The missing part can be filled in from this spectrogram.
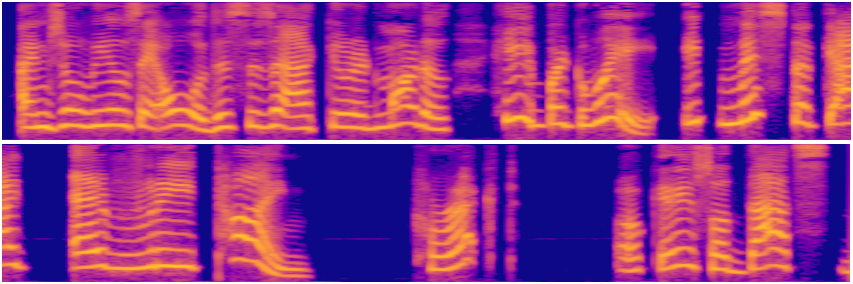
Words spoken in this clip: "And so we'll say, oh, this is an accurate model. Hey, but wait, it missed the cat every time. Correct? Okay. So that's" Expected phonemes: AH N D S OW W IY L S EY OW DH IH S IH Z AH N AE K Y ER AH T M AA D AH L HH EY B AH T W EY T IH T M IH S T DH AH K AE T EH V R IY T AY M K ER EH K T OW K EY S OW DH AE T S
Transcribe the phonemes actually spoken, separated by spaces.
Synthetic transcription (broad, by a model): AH N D S OW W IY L S EY OW DH IH S IH Z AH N AE K Y ER AH T M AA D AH L HH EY B AH T W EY IH T M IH S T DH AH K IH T EH V R IY T AY M K ER EH K T OW K EY S OW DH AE T S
